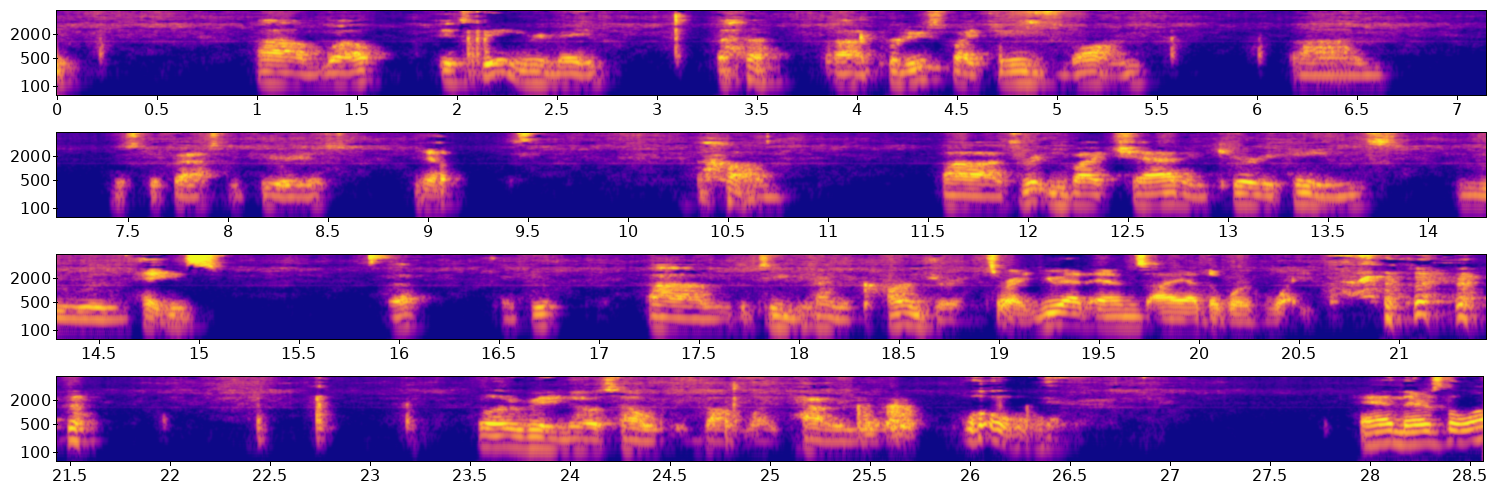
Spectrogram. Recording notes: We then re-recorded it, only to have a terrible clicking noise appear 20 minutes in and last throughout. We apologize for the quality and believe us when we say this won't happen again.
